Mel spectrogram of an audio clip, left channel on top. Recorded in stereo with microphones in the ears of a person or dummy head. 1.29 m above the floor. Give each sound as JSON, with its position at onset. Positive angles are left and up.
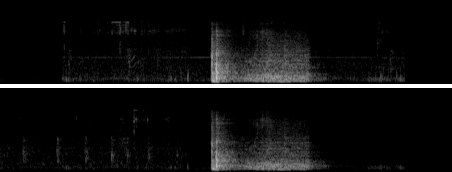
{"t": 2.1, "sound": "a sliding door", "side_deg": 20, "distance_m": 0.9}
